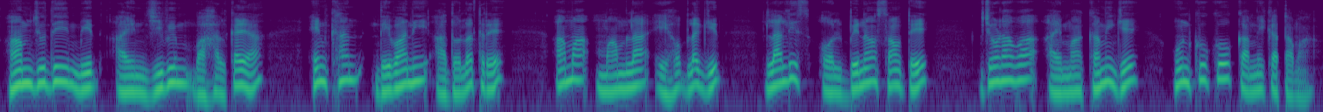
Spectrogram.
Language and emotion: Santali, neutral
